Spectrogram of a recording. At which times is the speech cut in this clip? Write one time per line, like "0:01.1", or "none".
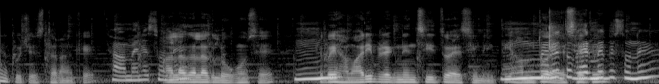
none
